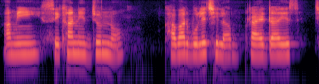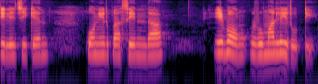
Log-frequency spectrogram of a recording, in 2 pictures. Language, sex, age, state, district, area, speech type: Bengali, female, 45-60, West Bengal, North 24 Parganas, rural, spontaneous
